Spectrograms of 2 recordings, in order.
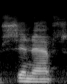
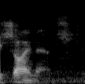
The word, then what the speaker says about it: synapse: we use the term synapse. Some people say synapse. I was brought up on synapse.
